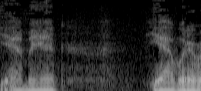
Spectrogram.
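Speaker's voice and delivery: gently spoken, soft, low-key voice. Describing the guys in the shared office, imitating a soft-spoken guy. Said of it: "one guy has a soft-spoken voice".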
